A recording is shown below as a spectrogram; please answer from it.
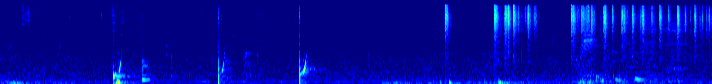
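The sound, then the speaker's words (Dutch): Water dripping: a few separate plops ring out with pauses between them, then a quicker patter of many small drips builds toward the end. “Meis voelde een drup.”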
